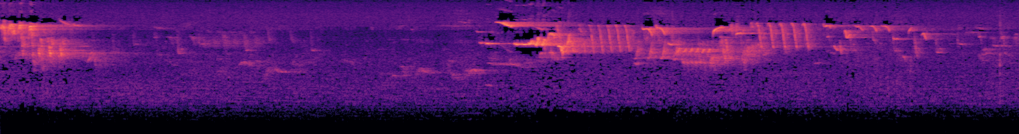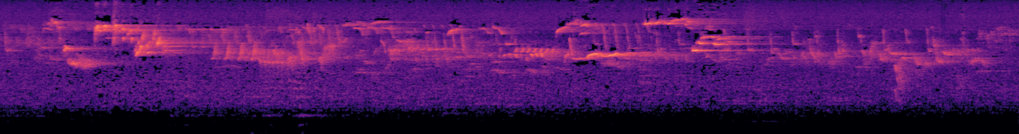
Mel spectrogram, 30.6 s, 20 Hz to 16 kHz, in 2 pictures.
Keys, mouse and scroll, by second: 0.2 ctrl+z, 5.9 click, 7.8 click, 9.9 click, 12.4 click, 15.9 click, 19.9 click, 22.0 click, 26.0 click, 27.4 click, 29.4 click, 30.3 click.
